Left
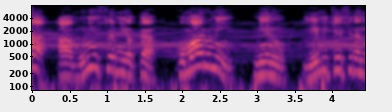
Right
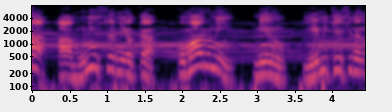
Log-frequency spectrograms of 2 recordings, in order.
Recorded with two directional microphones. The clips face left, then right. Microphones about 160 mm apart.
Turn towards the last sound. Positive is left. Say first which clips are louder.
# right 1 dB
turn(degrees=-5)  # may be behind; listen again after turning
